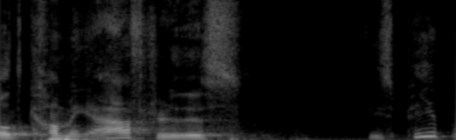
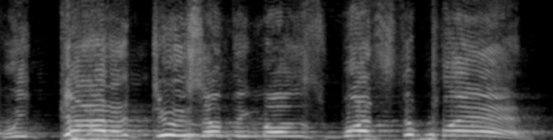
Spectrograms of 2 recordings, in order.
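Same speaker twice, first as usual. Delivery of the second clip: much higher, very loud frantic cry, dragging out "What's the plan?"; freaking out; 18 dB louder, slower than usual. Retold or imitated. Israelites cornered by the sea cry to Moses, frantic and very loud. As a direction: shriek it like people trapped by an army. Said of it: "and they're like".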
